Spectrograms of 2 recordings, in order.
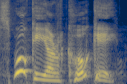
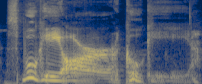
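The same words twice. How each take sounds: First: It is spoken in an Irish accent. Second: It is spoken in a pirate accent. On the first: "I can do it in Irish here" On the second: "Was that a pirate? That was a pirate"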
